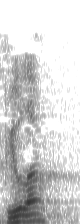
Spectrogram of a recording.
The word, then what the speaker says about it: Bilhah: Rachel, Rachel's maidservant, Bilhah, some pronounce Beulah, Leah, and Leah's maidservant, Zilpah.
